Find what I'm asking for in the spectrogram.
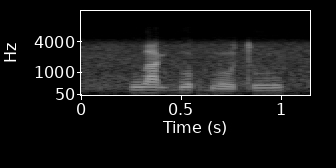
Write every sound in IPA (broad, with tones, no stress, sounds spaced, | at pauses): w a˧ ɡ͡b o˧ ɡ͡b o˨ t u˧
